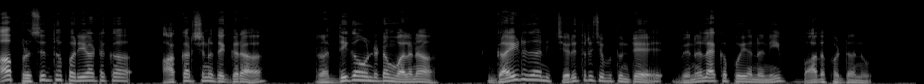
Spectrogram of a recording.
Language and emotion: Telugu, sad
